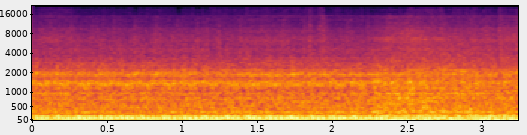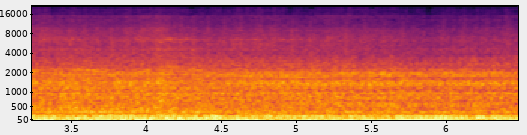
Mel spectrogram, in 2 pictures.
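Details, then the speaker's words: Ford L8000 crane truck with what is believed to be a Cat 3208 diesel, not run for four to five years, started on a jump pack: a deep, steady rumble settling into an even idle with no misses or knocks; starts and idles normally. "Ooh, well, that's good news. No radio. Well, that's a good sign. Oh. Oh, that was easy. Okay, I guess you will start."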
